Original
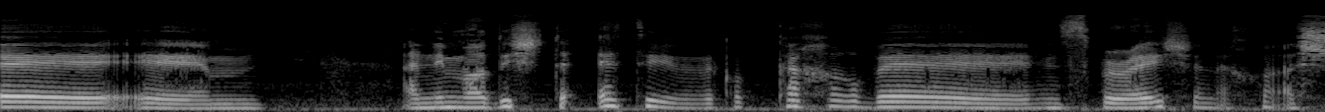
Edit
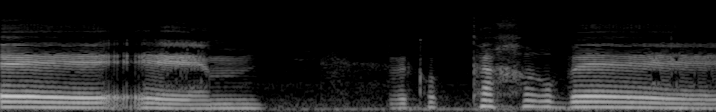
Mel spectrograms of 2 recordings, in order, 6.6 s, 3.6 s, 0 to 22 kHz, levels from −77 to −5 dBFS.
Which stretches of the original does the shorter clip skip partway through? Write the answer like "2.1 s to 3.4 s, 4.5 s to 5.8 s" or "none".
1.9 s to 3.5 s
